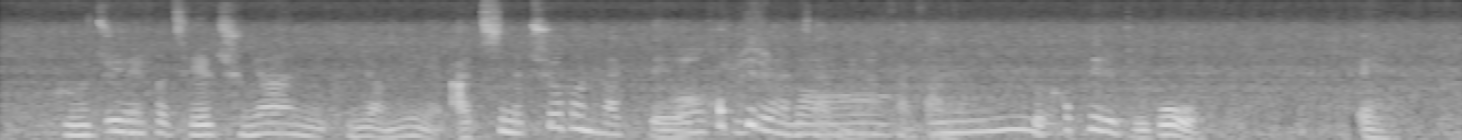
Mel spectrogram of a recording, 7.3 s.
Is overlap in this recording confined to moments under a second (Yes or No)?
No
